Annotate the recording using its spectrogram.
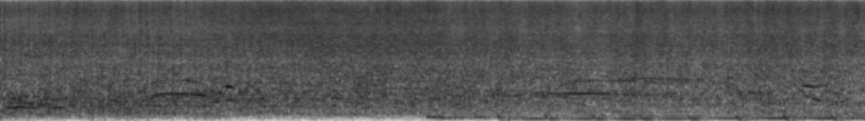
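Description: Ground fireworks (nar tal-art) burning: spinning pyrotechnic wheels and fountains spraying sparks with a loud, steady hiss.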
